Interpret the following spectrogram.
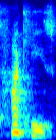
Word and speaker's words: Takis: really really good so it's called Takis because it is like taquitos some Takis that's how you pronounce that I want to say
